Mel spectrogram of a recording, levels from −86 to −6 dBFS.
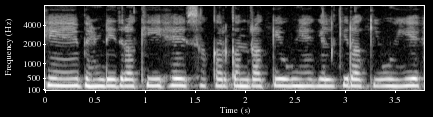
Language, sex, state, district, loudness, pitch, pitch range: Hindi, female, Bihar, Jamui, -14 LUFS, 230 Hz, 230-240 Hz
